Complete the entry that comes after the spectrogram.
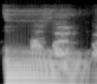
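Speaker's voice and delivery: a drawn-out mock crowd ooh; audience groan. Podcaster describing social signalling, mock crowd ooh. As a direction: wince like a comedy audience. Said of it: "that's what that sound is".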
